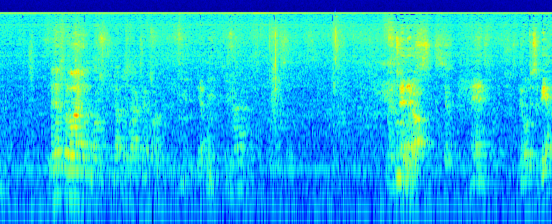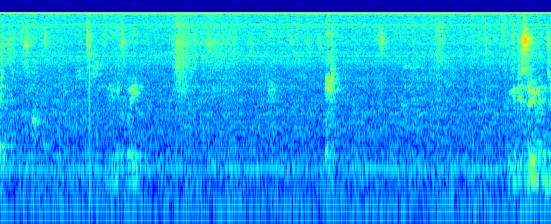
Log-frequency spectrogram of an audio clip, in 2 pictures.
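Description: A man speaks calmly in a large room, with long pauses.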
